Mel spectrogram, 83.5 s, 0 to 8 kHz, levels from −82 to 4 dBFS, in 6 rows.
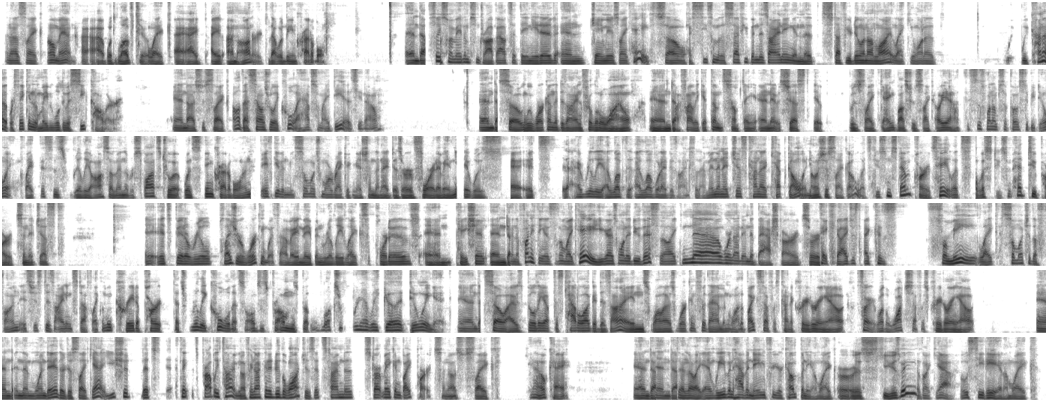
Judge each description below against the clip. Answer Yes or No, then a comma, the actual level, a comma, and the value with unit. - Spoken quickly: Yes, fast, 270 wpm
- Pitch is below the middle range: Yes, low, 105 Hz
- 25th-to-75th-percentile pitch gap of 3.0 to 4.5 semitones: Yes, average, 4.1 semitones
